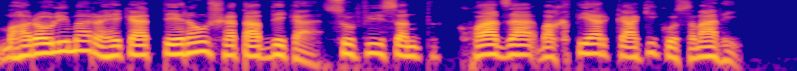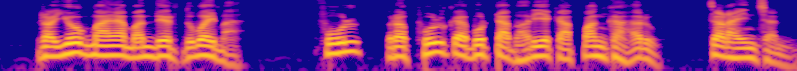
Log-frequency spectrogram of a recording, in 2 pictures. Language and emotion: Nepali, neutral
